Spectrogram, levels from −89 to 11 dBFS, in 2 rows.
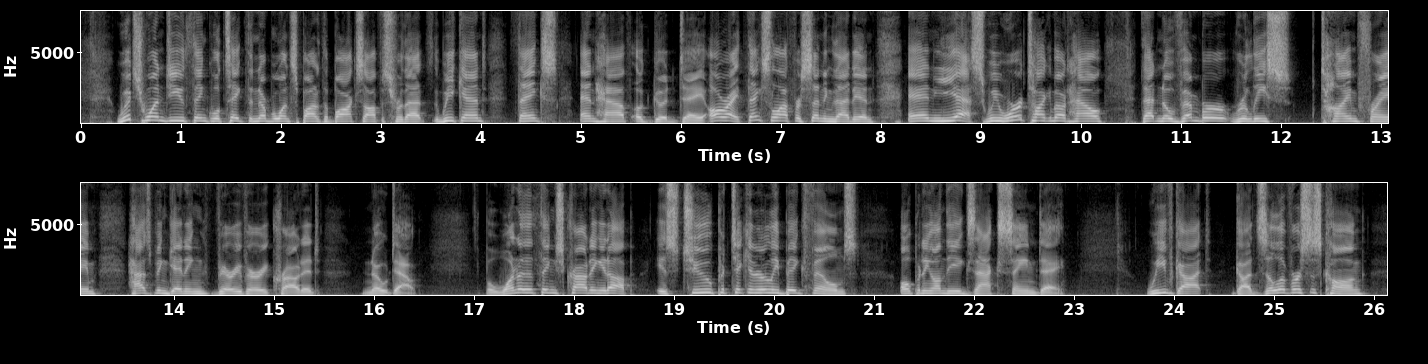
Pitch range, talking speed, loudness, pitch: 150-200 Hz, 175 wpm, -16 LUFS, 175 Hz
